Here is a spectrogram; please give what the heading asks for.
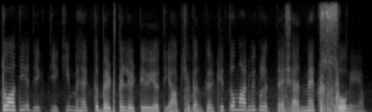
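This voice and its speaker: A woman casually retelling a romance story in a soft, low-key way, with many fillers. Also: fairly quick, creaky, slight background noise, low-quality recording.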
